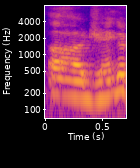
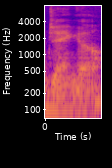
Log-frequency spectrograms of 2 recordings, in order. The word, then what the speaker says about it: Django: you know the original Django was in Django yeah yeah that's great great scene the D is silent I know I know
